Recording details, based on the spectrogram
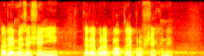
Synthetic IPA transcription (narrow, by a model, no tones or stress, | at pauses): ɦlɛdɛjmɛrɛʃɛɲiː | k̚t̪ɛɾɛːbudɛplat̪nɛːpɾo̞fʃɛxnɪ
